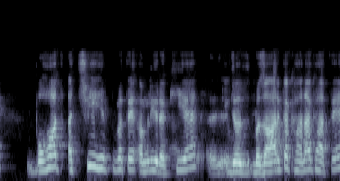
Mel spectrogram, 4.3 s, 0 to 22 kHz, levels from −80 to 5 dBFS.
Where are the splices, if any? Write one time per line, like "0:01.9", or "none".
0:02.6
